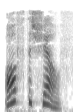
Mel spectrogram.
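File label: "off-the-shelf", American English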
